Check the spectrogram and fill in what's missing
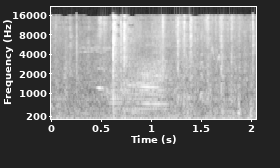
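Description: Rare VIP Sialkoti pigeons coo softly in short, low calls, close by and fairly clear over a steady background hiss.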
